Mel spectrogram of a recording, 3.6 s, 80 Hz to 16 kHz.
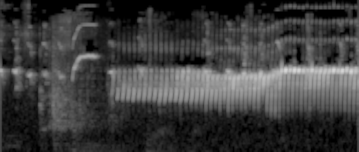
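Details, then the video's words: Canary song lesson for training young canaries: a few short chirps and a rising slurred note, then a long, very fast buzzy trill that grows steadily louder. "Canary Singing - lesson 16"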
